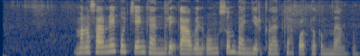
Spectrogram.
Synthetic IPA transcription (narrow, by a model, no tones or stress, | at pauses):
maŋsaneku̥t͡ʃɛŋɡa̤nd̪ɾɪʔkawɪnʔuŋsʊmba̤ɲd͡ʒɪrɡ̥əlaɡ̥a̤hpɔɖ̥ɔ̤kəmbaŋ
